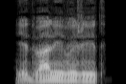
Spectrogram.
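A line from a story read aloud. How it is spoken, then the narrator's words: Grumbling. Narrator (Russian): проворчал доктор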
